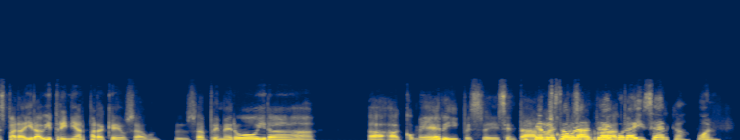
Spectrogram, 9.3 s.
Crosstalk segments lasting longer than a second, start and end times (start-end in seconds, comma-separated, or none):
6.5-8.0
